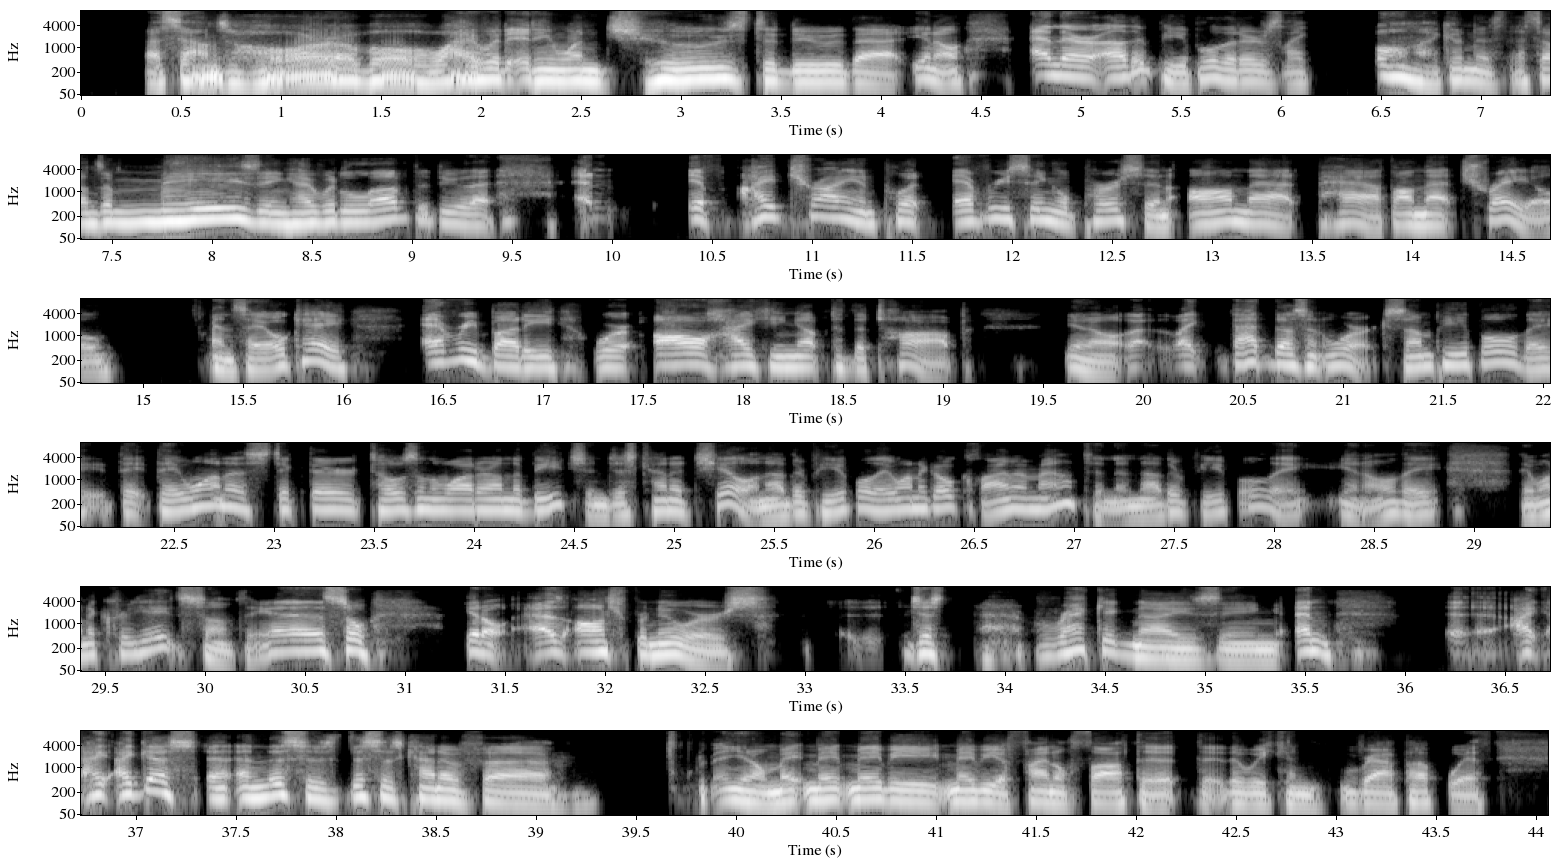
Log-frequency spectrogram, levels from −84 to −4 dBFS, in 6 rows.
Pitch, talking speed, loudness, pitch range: 130 Hz, 195 wpm, -19 LUFS, 110-150 Hz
